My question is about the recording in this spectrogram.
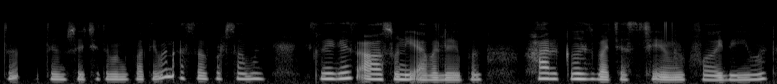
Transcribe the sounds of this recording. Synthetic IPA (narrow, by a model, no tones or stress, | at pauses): t̪ɨt̪imsɨt͡ʃʰit̪imɐnkɐt̪ʰiʋɐːnɐsɐlpɐʈʰsɐmɐnisleɡɐːsaːsunḭʔɐ̰ʋeleːbɐl | hɐɾkə̃ːsbɐt͡ʃɐst͡ʃʰḭmjukfəːjd̪ijʋɐːn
